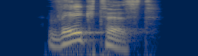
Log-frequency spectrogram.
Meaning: inflection of welken: 1. second-person singular preterite 2. second-person singular subjunctive II
- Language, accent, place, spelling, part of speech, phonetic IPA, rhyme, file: German, Germany, Berlin, welktest, verb, [ˈvɛlktəst], -ɛlktəst, De-welktest.ogg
